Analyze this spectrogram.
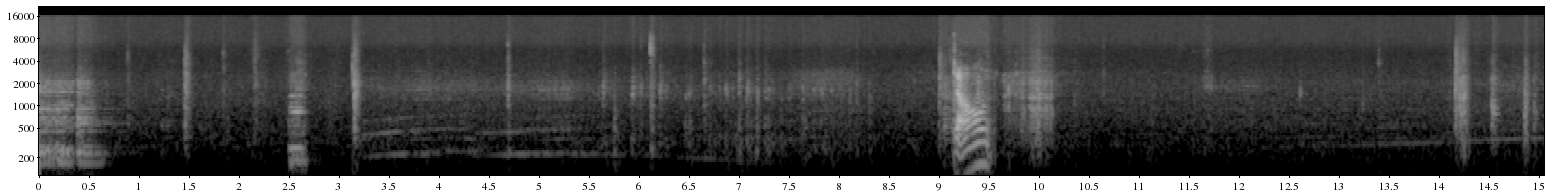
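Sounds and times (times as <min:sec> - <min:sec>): sung cartoon soundtrack: 0:02.5 - 0:05.4
small clicks and ticks: 0:05.6 - 0:08.4.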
